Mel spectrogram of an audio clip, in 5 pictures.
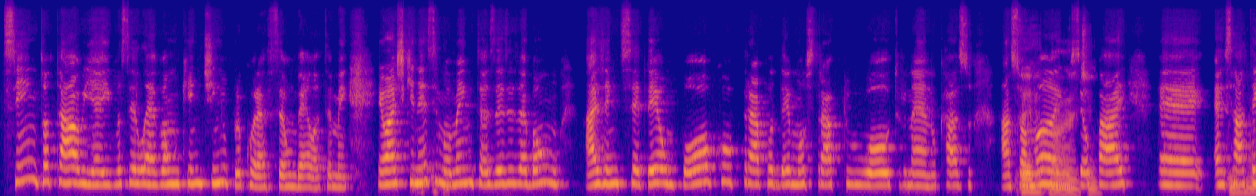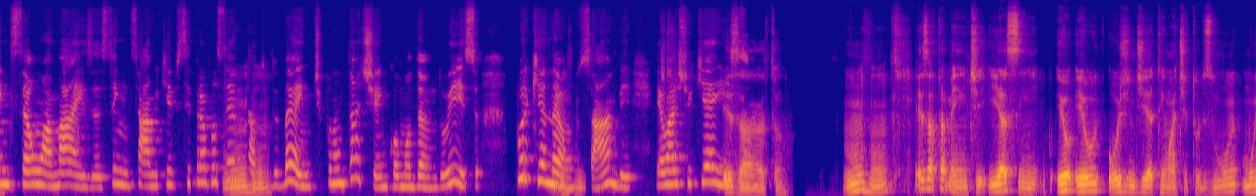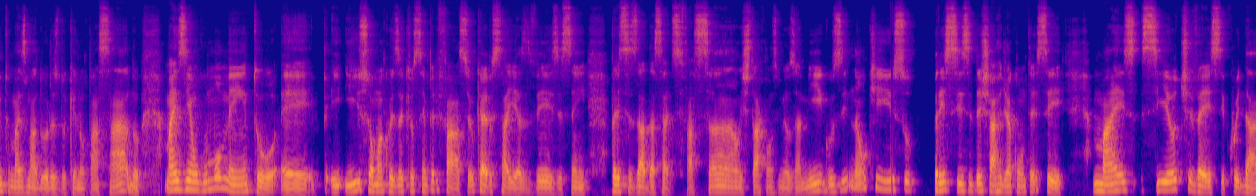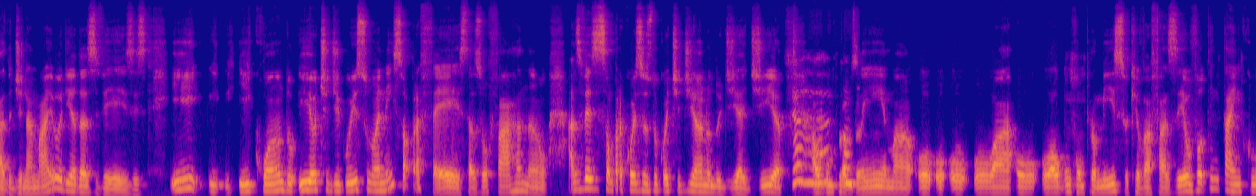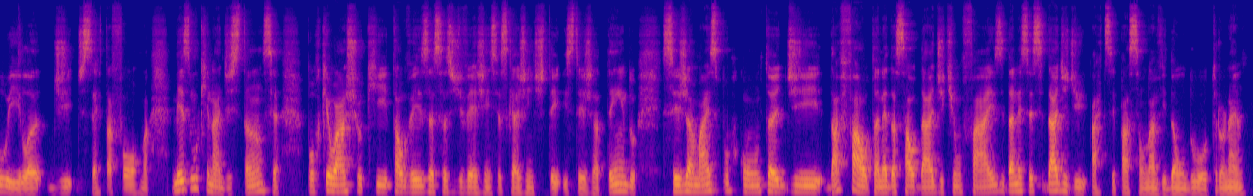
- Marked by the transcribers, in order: unintelligible speech; other background noise
- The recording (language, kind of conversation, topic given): Portuguese, advice, Como equilibrar autoridade e afeto quando os pais discordam?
